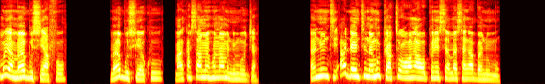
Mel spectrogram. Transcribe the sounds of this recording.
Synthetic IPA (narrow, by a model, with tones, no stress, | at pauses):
mʊ̃˦jɛ˨mãː˨˦bu˨sɥ̃a˨fʊ˦ | mãː˨˦bu˨sɥæ˨kʰu˦mã˨ŋka˦sa˦mɪ̃˦ɦʊ̃˦nã˦m̃˦nɪ̃˦m˦ʊ˨˦d͡ʑa˨ | æ˨nũ˦n˦tʰi˨ʔa˦dɛ̃˦n˦tʰi˦nã˨mũ˦t͡ɕᶣa˨tʊ˦ɔ˨wɔ̃˦na˨wɔ˨pʰɪ˦nɪ̃˦sɛ˨mɛ̃˦sɛ̃˦na˦bæ˨nũ˦mũ˨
